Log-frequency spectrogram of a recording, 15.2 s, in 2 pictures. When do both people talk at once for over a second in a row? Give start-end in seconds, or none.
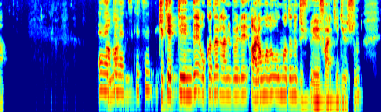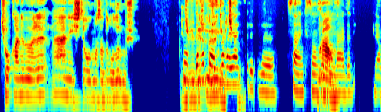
11.3-12.5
